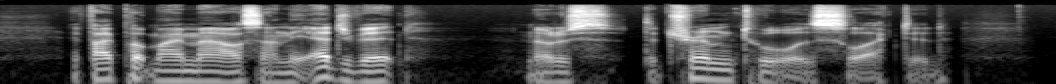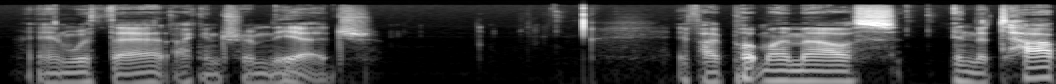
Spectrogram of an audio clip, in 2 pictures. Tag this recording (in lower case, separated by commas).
speech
